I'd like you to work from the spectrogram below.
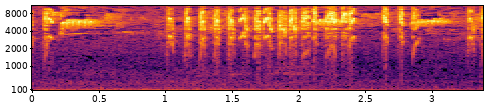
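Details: Ruby-cheeked sunbird, a caged male calling to challenge rival males: high, thin whistled notes, then a fast run of sharp repeated chirps from about one second onward, ending with another thin whistle, steady low hum underneath.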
